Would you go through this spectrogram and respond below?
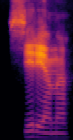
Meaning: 1. siren 2. siren (device)
- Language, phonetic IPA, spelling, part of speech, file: Russian, [sʲɪˈrʲenə], сирена, noun, Ru-сире́на.ogg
